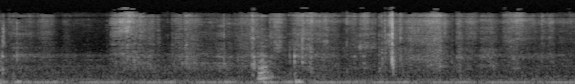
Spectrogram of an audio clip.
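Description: Cardstock being handled: a brown paper strip rubbing and sliding over a yellow card base, with a faint sharp tick near three seconds.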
